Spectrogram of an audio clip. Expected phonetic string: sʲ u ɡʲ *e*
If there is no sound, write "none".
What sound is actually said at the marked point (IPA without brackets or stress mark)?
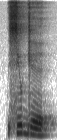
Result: e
